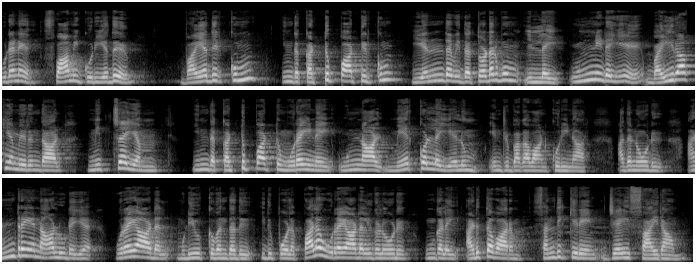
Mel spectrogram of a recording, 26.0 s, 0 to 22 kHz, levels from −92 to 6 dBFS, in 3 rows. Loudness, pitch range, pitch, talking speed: -20 LUFS, 195-250 Hz, 215 Hz, 85 wpm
